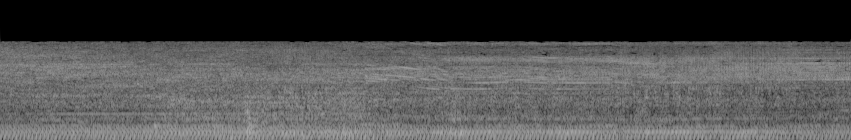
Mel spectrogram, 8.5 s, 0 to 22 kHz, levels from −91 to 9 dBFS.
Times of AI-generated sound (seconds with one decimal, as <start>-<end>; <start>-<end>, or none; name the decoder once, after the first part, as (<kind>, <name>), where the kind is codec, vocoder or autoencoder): 2.7-3.3 (vocoder, BigVGAN v2); 6.2-8.0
